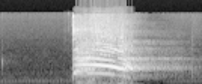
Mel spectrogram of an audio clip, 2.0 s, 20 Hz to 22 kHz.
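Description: A man's sudden, loud yell of effort, under a second long and falling in pitch, while straining to close a Captains of Crush #4 hand gripper.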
